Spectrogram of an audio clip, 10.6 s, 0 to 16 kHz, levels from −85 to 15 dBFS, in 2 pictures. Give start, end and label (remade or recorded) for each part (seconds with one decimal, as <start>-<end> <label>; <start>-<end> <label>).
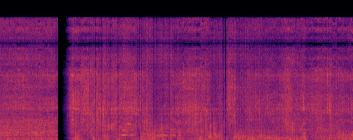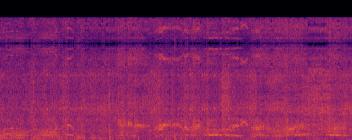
0.0-5.4 remade; 5.4-6.5 recorded; 6.5-7.5 remade; 7.5-9.2 recorded; 9.2-10.6 remade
